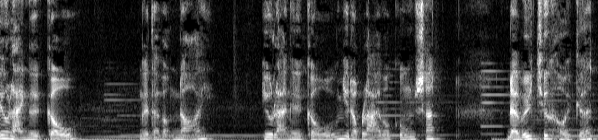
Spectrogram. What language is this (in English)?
Vietnamese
